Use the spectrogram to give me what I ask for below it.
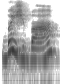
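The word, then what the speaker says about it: быжьба: Быжба. Быжба. Звук ж. Пишем его как ж, мягкий знак. Быжба. Звук и не читаем, как в русском языке, твердо быжба. Так никто не говорит на абазинском языке.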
